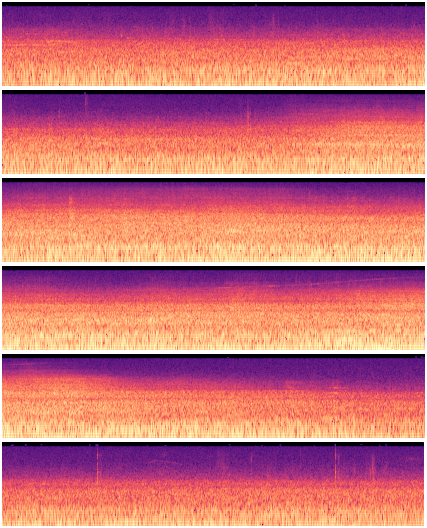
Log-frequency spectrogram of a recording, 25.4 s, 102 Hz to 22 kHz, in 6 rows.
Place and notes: Santa Barbara, Lviv, Lvivska oblast, Ukraine - Cars and people on Sunday morning during covid lockdown
This is a week before Easter in the eastern church, and the Easter in the western church. There are some people walking around in masks, cars passing by. Light wind.
Recorded using ZOOM H1 with a self-made "dead cat".
Львівська міська рада, Львівська область, Україна, 12 April 2020, 09:10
